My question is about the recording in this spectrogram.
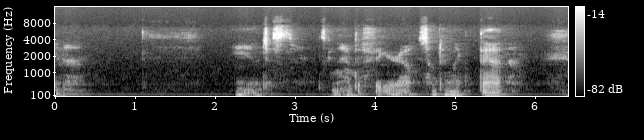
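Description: A man's soft, indistinct muttering, starting about two seconds in and lasting about three seconds.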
